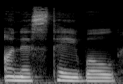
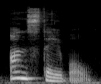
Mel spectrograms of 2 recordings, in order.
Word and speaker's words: unstable: به تلفظ unstable دقت کنیم، نگیم unstable، یه ای بهش اضافه نکنیم، unstable به این صورت.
